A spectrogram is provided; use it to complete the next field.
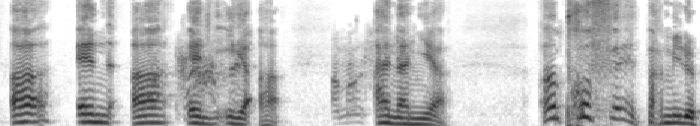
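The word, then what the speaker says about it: Hanania: Anania, je pense que ça doit se prononcer comme ça. H A N A N I A.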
